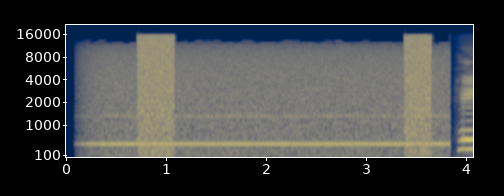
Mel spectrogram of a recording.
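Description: Steady static hiss with a constant mid-pitched hum under it. The hiss swells into two louder bursts, one about a second in and one near the end, then cuts off suddenly.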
